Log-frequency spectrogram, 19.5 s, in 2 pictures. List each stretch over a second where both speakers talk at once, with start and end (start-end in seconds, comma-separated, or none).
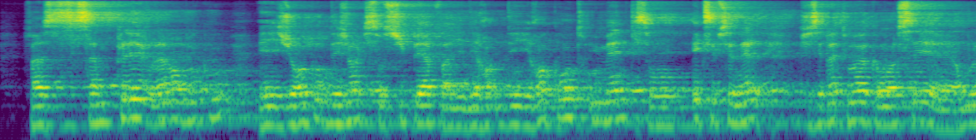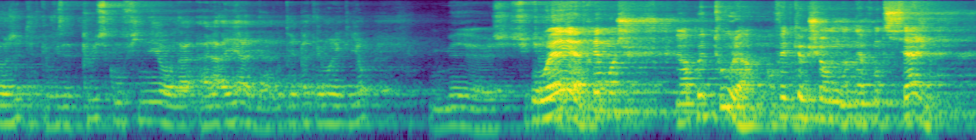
none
